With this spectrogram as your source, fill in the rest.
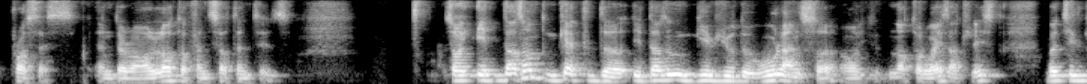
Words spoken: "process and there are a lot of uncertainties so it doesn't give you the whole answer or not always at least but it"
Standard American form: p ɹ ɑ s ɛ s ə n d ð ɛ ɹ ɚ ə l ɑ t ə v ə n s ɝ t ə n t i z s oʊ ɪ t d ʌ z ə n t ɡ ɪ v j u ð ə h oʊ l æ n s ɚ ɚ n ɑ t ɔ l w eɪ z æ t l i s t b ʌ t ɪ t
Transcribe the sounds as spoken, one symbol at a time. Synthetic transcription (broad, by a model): p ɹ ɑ s ɛ s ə n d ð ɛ ɹ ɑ ə l ɑ t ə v ə n s ɝ t ə n t i z s oʊ ɪ t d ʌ z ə n t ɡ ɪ v j u ð ə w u l æ n s ɚ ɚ n ɑ t ɔ l w eɪ z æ t l i s t b ʌ t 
